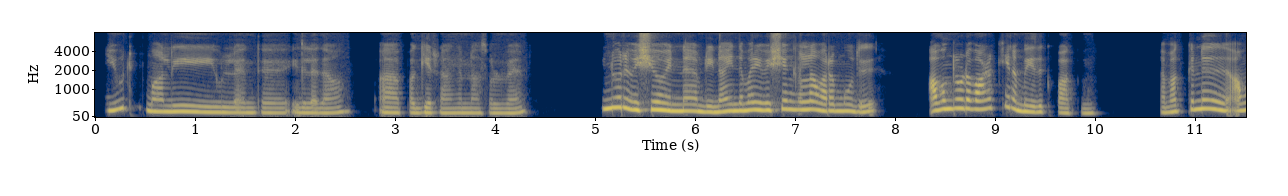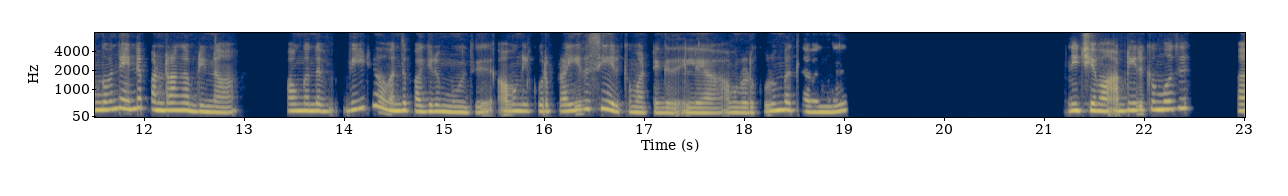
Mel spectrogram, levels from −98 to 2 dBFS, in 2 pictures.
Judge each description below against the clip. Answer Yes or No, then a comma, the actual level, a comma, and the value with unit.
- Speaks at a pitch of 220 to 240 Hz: Yes, high, 230 Hz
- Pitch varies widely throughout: Yes, wide, 6.9 semitones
